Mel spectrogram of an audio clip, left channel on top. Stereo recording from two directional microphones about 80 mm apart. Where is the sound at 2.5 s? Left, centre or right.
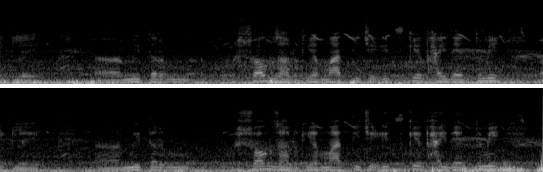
Left.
